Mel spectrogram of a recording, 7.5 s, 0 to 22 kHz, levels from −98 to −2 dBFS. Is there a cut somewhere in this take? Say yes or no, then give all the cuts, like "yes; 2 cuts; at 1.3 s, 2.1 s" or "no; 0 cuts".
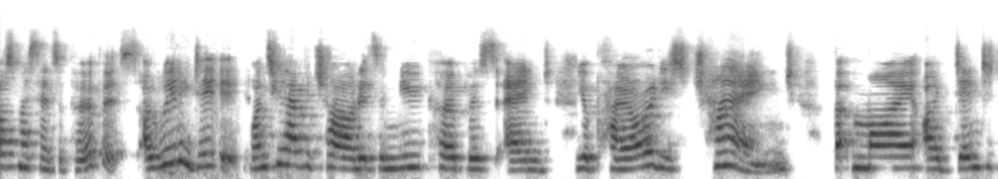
yes; 1 cut; at 1.8 s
